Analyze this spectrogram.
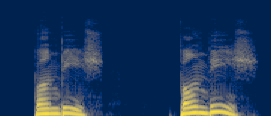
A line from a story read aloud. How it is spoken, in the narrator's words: she exclaimed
